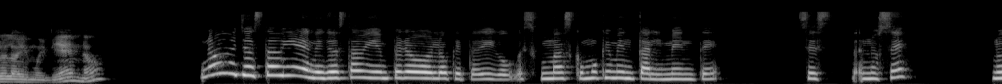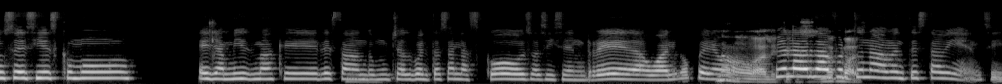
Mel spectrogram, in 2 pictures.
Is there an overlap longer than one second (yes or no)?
yes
